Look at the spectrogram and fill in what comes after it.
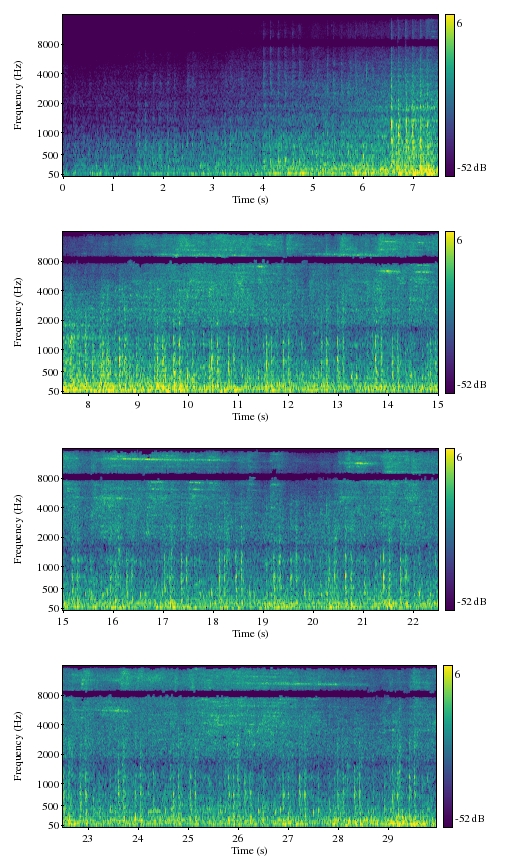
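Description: Freight train of container wagons passing close by: rumbling and clattering of wheels on the rails. It grows louder over the first several seconds as the train approaches, then holds steady as the wagons roll past.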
